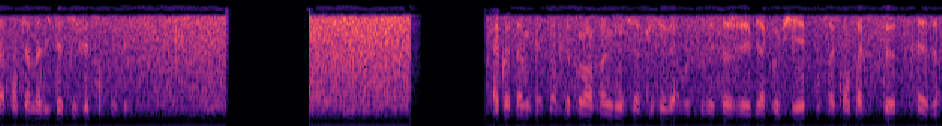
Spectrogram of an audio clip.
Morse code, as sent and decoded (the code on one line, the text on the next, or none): none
